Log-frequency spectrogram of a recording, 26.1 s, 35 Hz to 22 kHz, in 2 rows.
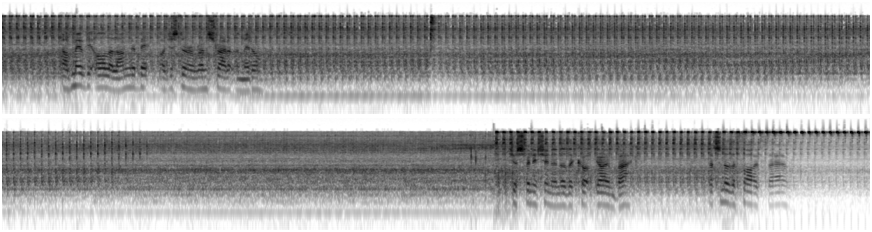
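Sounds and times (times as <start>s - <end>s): milling machine cutting steel: 0.0s - 14.6s, 20.4s - 26.0s
sharp click: 6.4s - 6.6s, 20.0s - 26.0s.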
